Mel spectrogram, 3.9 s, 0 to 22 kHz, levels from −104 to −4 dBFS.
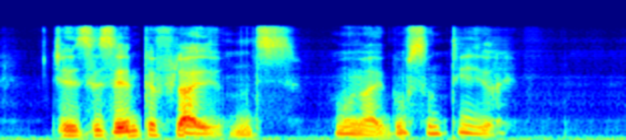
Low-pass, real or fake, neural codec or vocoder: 9.9 kHz; fake; autoencoder, 22.05 kHz, a latent of 192 numbers a frame, VITS, trained on many speakers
